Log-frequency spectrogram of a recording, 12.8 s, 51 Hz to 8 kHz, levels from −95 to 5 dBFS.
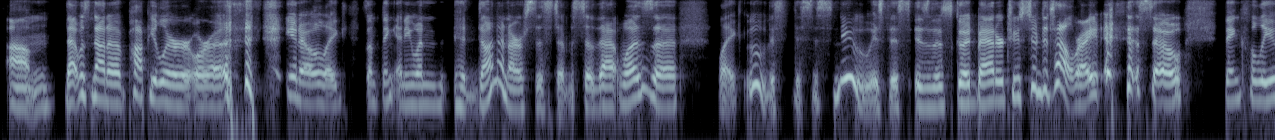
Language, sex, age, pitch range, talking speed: English, female, 30-49, 175-240 Hz, 200 wpm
